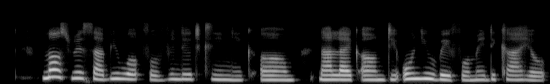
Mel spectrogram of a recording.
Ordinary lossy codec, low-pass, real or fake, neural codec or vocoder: MP3, 64 kbps; 7.2 kHz; fake; codec, 24 kHz, 0.9 kbps, WavTokenizer, large speech release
